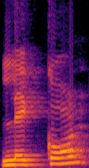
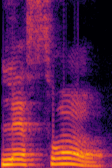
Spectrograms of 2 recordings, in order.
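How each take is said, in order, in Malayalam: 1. നടുവിലെ വ്യഞ്ജനം കടുപ്പമുള്ള ക് ശബ്ദമാണ്. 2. നടുവിലെ വ്യഞ്ജനം മൃദുവായ സ് ശബ്ദമാണ്. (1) "ലെക്കോൺ എന്ന് വായിക്കുന്നത്" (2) "ഇതെങ്ങനെയാണ് ഉച്ചരിക്കുക?"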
